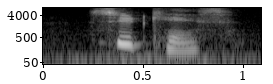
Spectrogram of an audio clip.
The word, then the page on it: suitcase: American English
